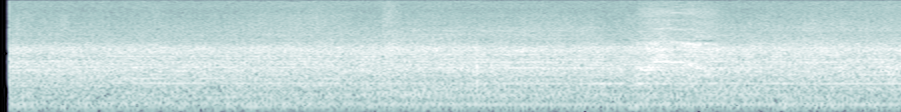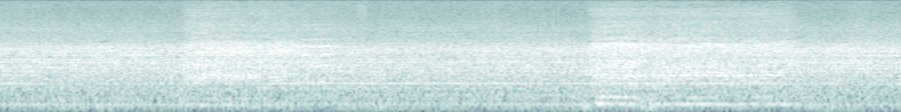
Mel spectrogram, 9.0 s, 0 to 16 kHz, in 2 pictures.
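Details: 1998 Ford Taurus on jack stands, engine running: short creaking groans each time the steering wheel is turned.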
